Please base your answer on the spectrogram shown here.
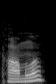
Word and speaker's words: Kamala: We're not gonna move on until you pronounce her name right. Kamala.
